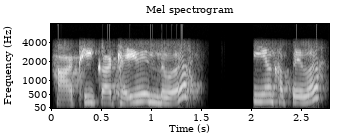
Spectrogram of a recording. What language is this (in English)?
Sindhi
